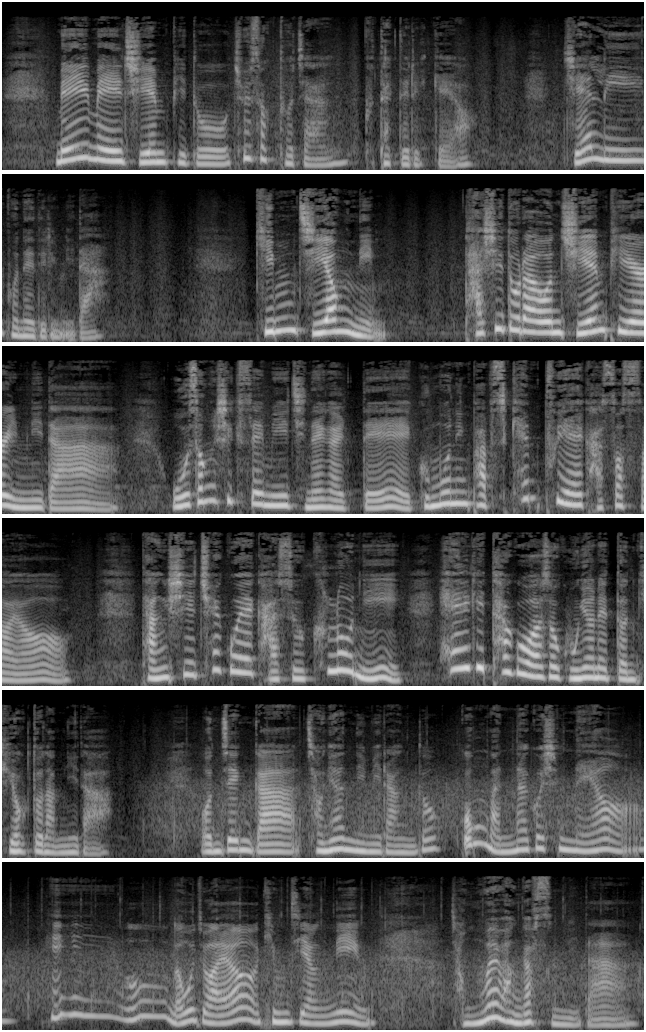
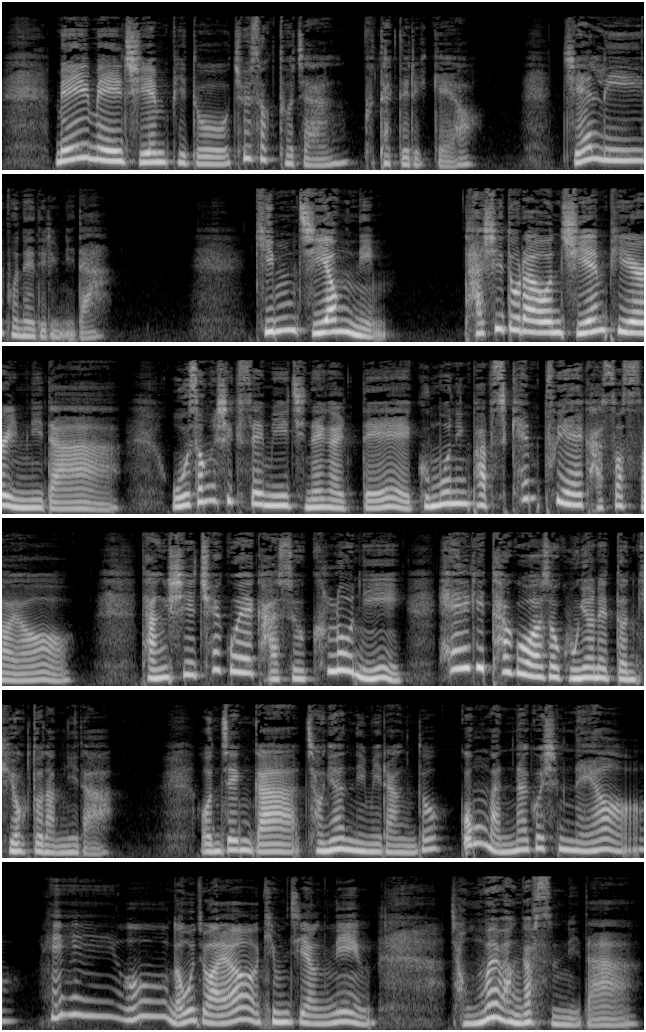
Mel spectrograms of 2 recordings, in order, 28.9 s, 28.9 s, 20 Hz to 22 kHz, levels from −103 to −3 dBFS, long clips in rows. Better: second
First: crowd noise; faint; throughout; 30 dB below the speech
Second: none

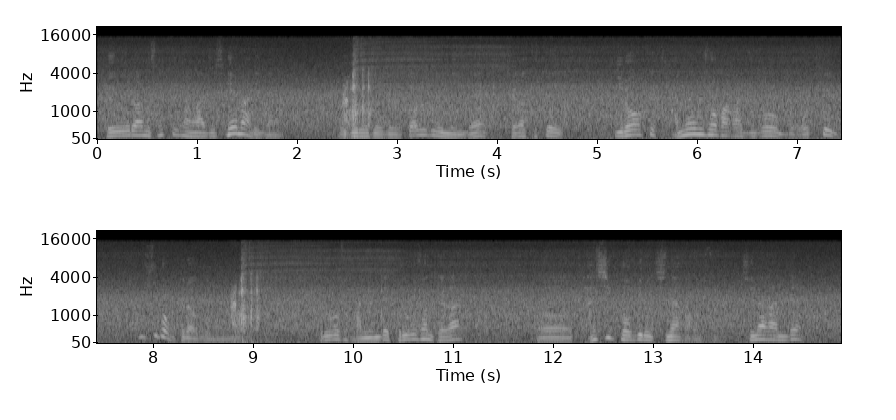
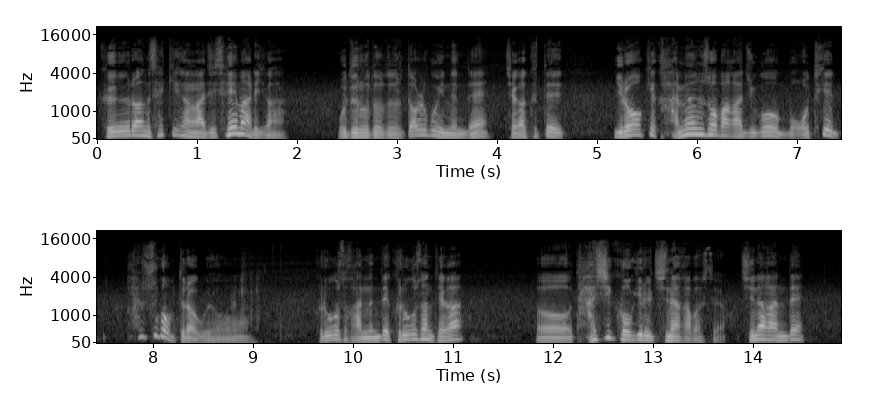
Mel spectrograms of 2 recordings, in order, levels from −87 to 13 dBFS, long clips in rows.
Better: second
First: hiss; loud; throughout; as loud as the speech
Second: hiss; faint; throughout; 30 dB below the speech

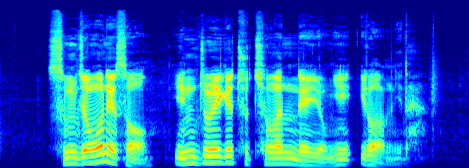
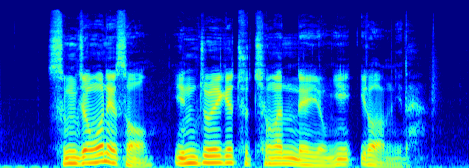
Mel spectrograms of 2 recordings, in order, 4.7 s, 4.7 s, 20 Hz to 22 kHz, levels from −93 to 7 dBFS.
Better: second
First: thin; very; fading below 600 Hz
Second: none

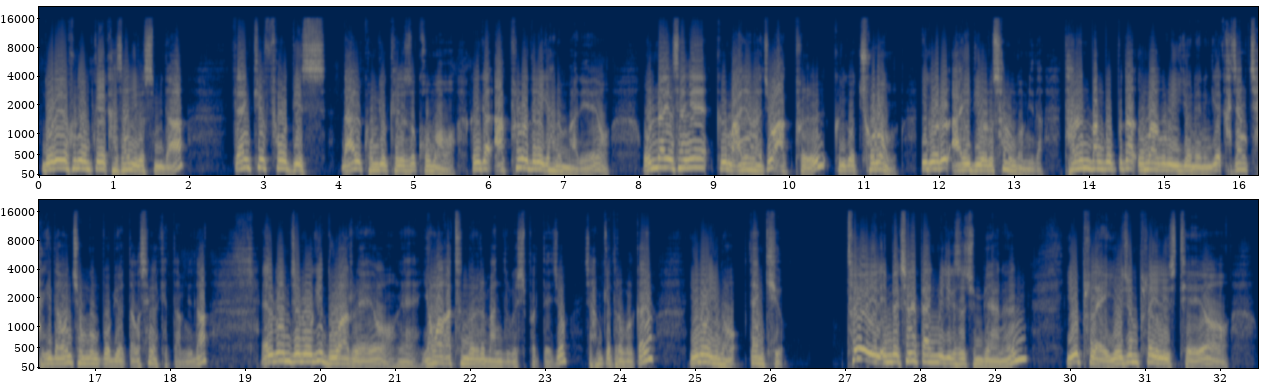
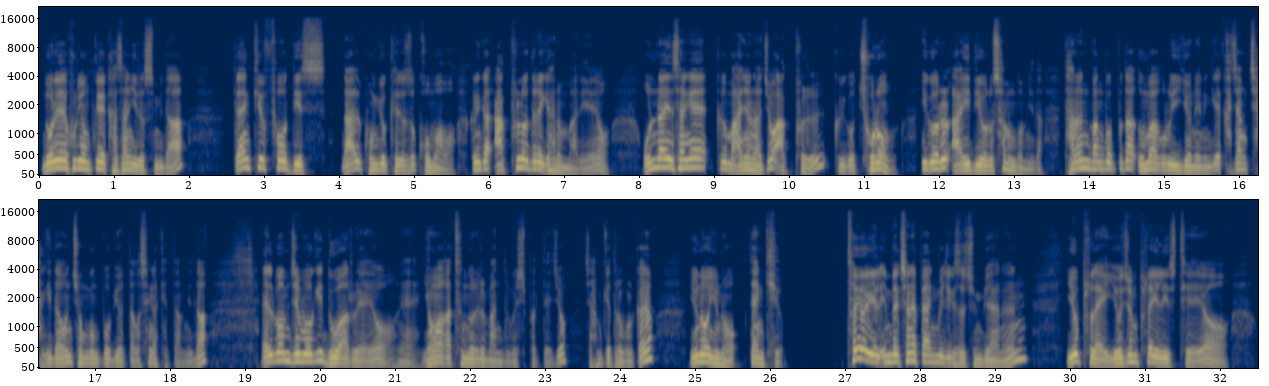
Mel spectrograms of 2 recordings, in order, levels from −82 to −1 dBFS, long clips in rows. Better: second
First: distortion; heavy; 6 dB below the speech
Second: none

